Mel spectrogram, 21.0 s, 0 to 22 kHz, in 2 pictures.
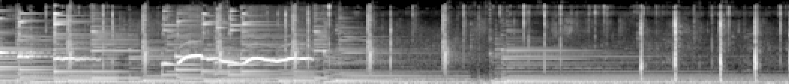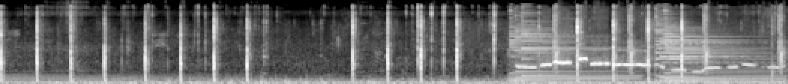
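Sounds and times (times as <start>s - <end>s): held low notes: 0.0s - 13.8s, 17.3s - 21.0s
clicking beat: 17.4s - 21.0s.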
